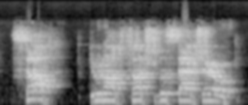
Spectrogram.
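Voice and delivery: disembodied, commanding voice. Game narrator voicing a voice from a shadow that stops a player reaching out, booming voice. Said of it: "you hear a voice boom out of the shadow's mouth".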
